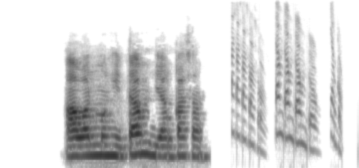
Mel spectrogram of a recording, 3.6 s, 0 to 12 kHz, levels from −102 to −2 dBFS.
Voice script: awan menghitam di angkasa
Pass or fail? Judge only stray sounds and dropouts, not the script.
fail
